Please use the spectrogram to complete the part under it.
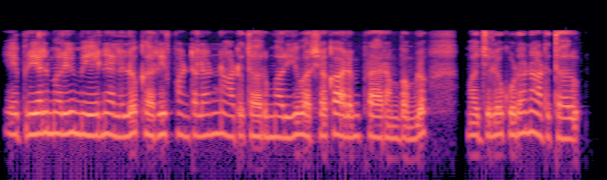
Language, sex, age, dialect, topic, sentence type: Telugu, female, 18-24, Utterandhra, agriculture, statement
